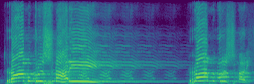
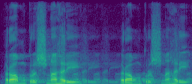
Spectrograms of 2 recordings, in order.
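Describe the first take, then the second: First: It is said at the highest, loudest pitch. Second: It is said in a higher, louder voice.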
